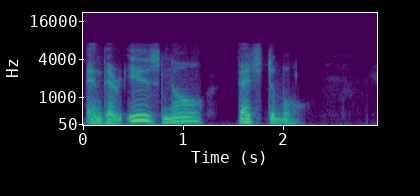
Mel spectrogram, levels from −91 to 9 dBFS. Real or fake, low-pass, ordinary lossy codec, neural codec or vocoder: real; 7.2 kHz; Opus, 32 kbps; none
